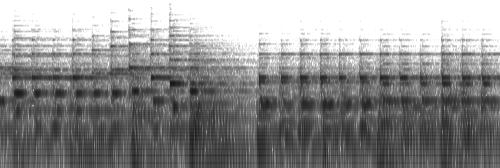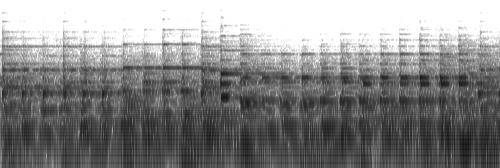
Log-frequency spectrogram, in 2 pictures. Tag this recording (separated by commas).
Music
